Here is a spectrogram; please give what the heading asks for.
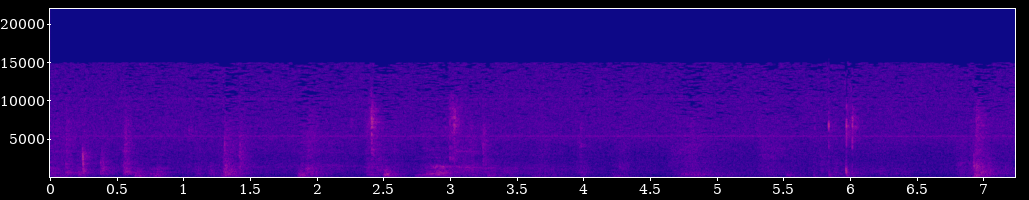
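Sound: door being opened slightly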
